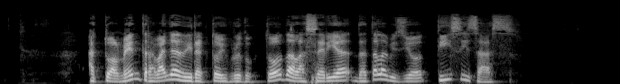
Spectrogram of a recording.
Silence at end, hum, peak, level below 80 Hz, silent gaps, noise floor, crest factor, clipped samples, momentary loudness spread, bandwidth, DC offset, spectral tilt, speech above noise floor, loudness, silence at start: 1.1 s; none; 0 dBFS; -52 dBFS; none; -73 dBFS; 20 dB; under 0.1%; 10 LU; 11.5 kHz; under 0.1%; -4.5 dB/octave; 55 dB; -18 LUFS; 0.9 s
